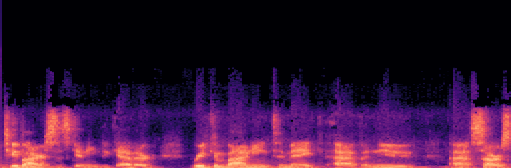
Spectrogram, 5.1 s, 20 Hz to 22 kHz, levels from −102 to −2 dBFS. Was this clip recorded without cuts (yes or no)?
yes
